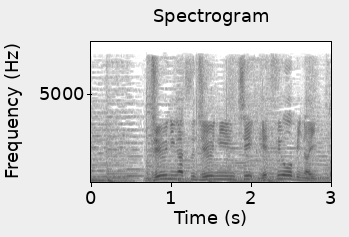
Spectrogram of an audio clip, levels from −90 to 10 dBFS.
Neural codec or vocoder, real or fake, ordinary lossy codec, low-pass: none; real; AAC, 32 kbps; 7.2 kHz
